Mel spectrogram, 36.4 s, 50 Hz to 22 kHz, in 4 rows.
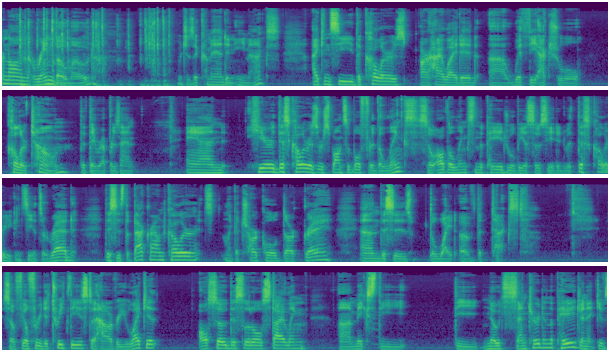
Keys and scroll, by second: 0.2 alt+x, 0.2-2.8 typing.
